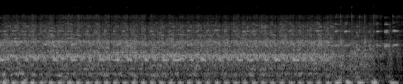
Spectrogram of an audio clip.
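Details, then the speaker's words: Late-1980s Sears Craftsman GT6000 garden tractor, petrified hard fuel line: steady fast cranking with even compression pulses but never fires, no fuel pump pulse felt; crank no start, owner suspects no fuel reaching it or sticking float. "Yeah, I really don't hear that pumping either. Usually with these pumps, you can feel a pulse."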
